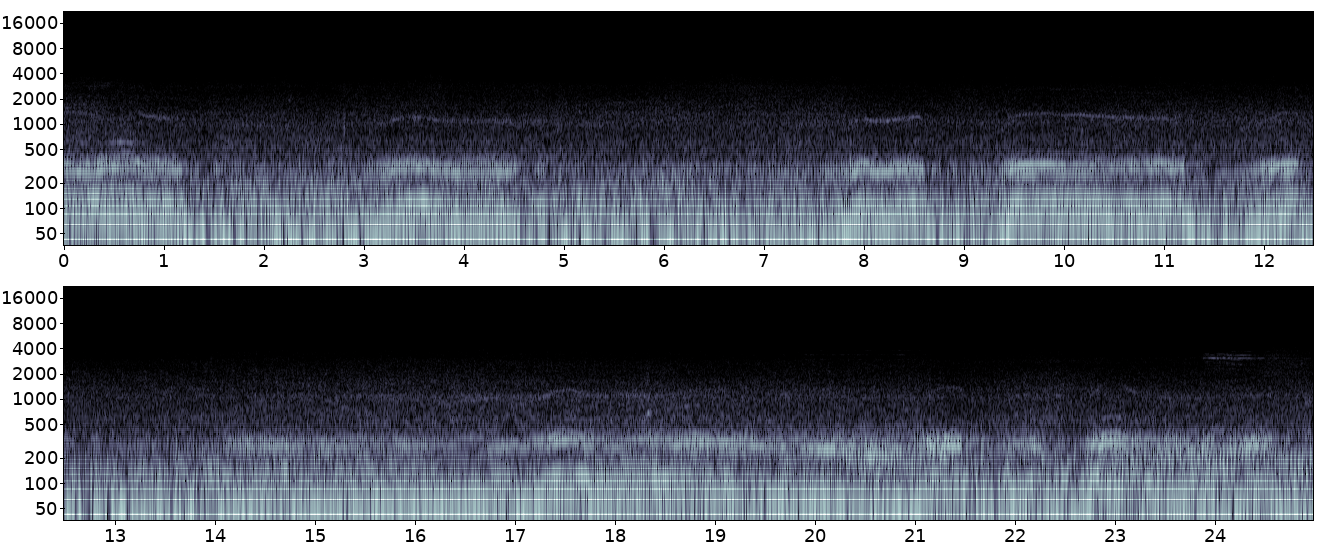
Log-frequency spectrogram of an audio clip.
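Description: A motorcycle engine drones steadily throughout a ride, its loud, close rumble rising and falling slightly with throttle changes, with wind and road noise mixed in.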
